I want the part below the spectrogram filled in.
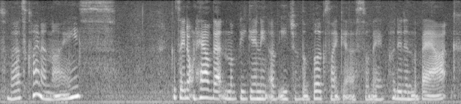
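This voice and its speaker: Noticeable background noise accompanies the woman as she talks at a moderate tempo. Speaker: craft channel vlogger. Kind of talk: casual product unboxing video.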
